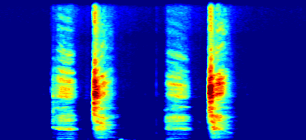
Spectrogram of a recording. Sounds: Sneeze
